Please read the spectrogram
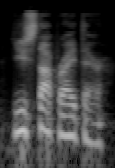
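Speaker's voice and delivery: plain reading voice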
